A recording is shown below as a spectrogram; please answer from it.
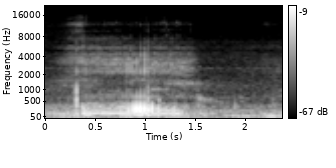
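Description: A sleeping dog snoring, one snore lasting about a second.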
